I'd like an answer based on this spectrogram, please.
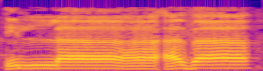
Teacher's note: أذى هذا مد عوض، لأن أذن تنوين نصب حذفناه وعوضنا عنه بألف، فهذا المد عند الوقف مد عوض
